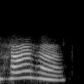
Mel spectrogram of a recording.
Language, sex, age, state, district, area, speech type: Odia, female, 18-30, Odisha, Kendujhar, urban, conversation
